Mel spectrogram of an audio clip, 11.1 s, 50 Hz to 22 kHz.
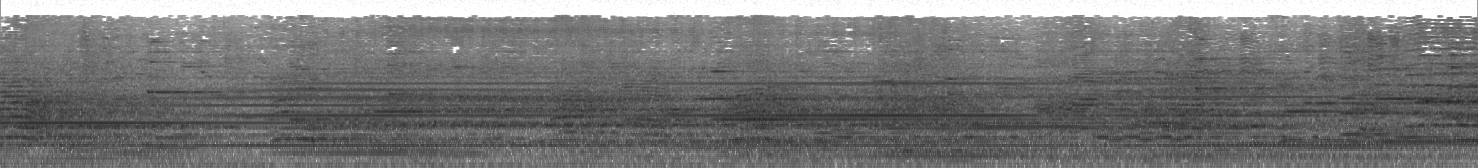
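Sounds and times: chamber ensemble playing chord: 0.0 - 11.0.

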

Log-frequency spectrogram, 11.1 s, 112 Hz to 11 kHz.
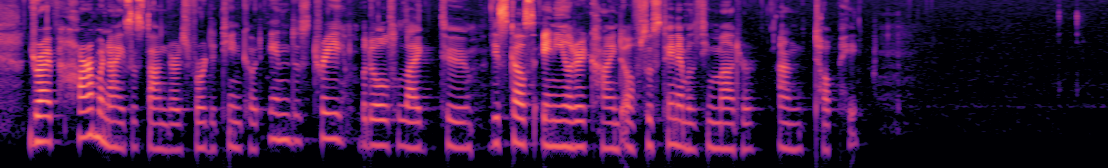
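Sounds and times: faint clicks: 10.5 - 11.0.

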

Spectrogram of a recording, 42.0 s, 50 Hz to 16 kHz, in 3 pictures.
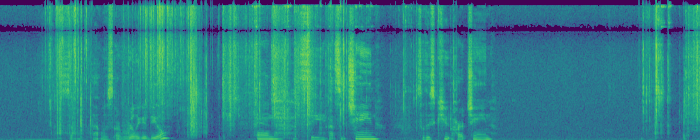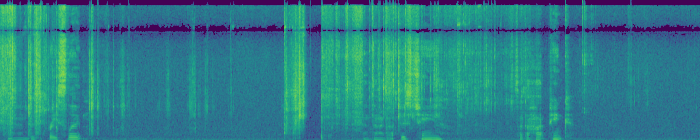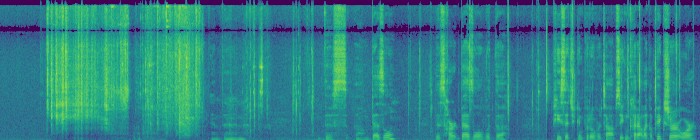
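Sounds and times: metal chain clinking: 0.9 - 7.1, 8.0 - 8.4, 12.8 - 16.6, 19.7 - 24.5, 28.9 - 32.2.

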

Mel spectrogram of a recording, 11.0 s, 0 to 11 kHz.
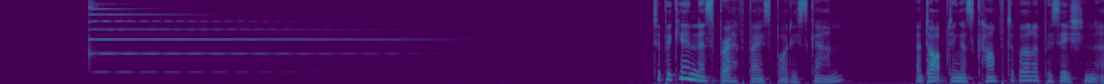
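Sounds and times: meditation bell ringing: 0.9 - 5.2.

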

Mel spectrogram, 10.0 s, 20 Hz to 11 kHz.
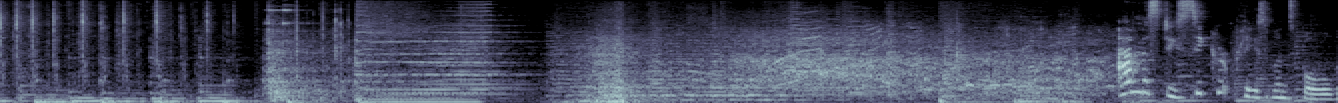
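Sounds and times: theme music with bass line: 0.4 - 10.0.

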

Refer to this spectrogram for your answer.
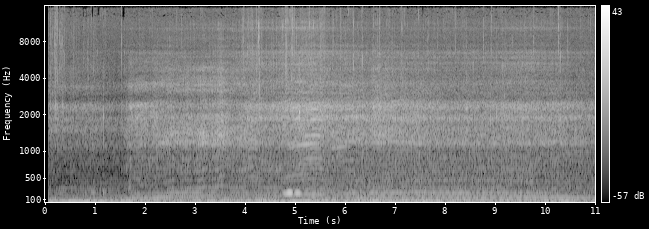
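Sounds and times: snowmobile engine running: 0.6 - 10.3.

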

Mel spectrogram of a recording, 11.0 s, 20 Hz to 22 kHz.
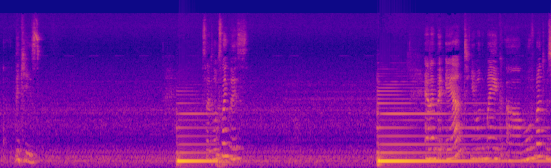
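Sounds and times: loud piano note ringing: 3.5 - 4.8, 7.6 - 11.0.

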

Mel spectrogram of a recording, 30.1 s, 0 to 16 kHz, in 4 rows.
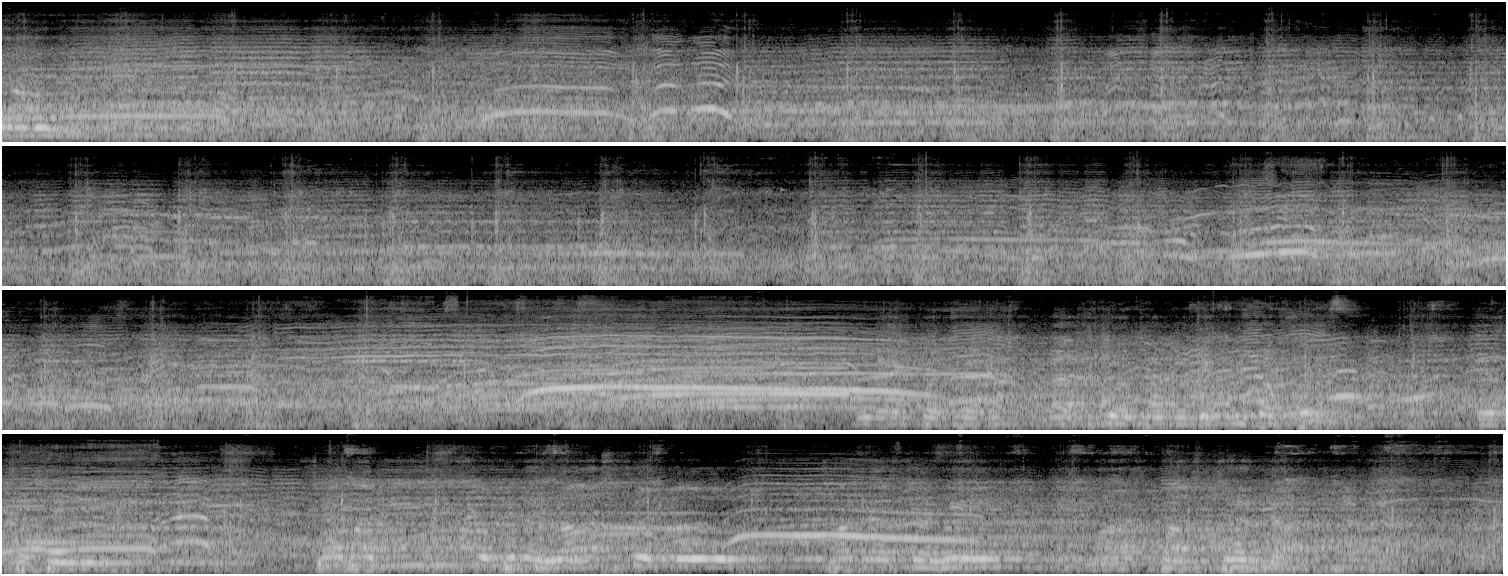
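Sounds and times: stadium crowd cheering: 0.0 - 30.0.

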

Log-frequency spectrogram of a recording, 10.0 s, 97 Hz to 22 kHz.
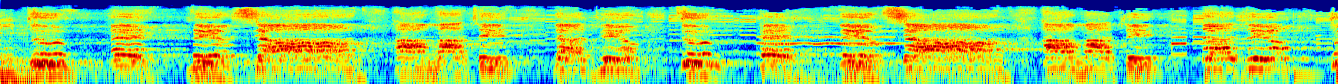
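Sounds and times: voices singing pop song: 0.0 - 10.0.

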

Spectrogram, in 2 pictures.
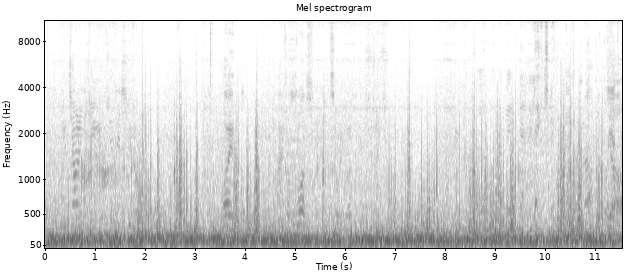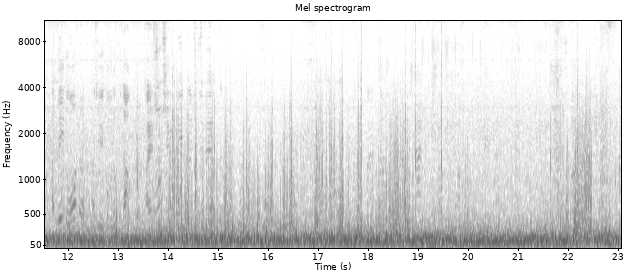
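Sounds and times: wind buffeting microphone: 0.0 - 23.0
faint voices: 0.3 - 2.0, 16.9 - 23.0.

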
